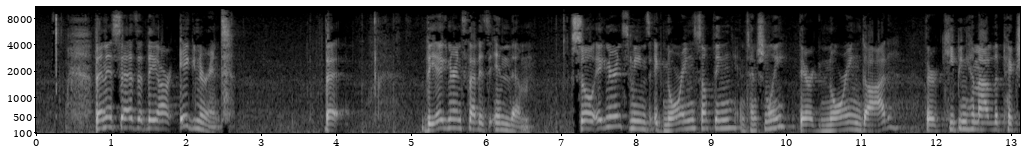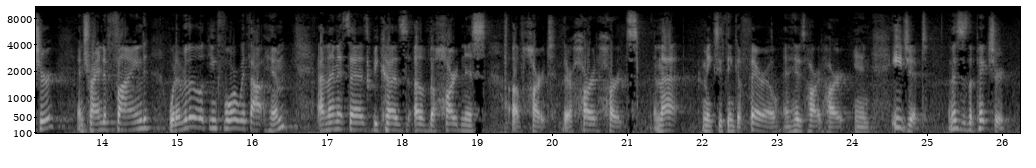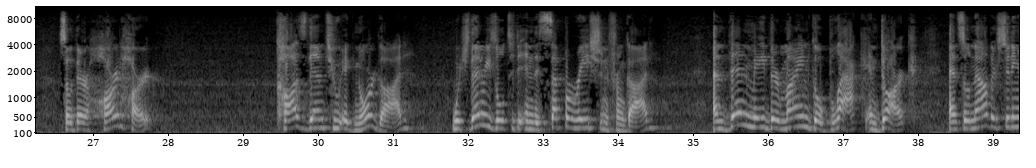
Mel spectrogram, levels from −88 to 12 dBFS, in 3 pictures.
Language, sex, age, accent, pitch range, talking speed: English, male, 30-49, American, 165-215 Hz, 155 wpm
